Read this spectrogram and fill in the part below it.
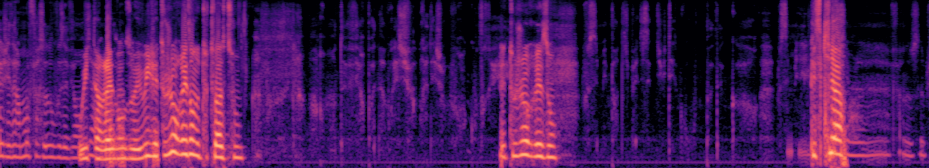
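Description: A young person speaks with animation close to a microphone.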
